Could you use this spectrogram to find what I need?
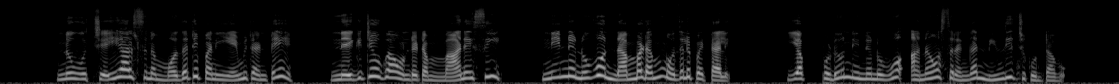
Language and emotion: Telugu, disgusted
